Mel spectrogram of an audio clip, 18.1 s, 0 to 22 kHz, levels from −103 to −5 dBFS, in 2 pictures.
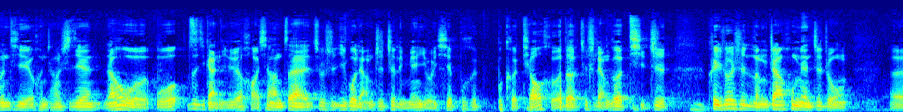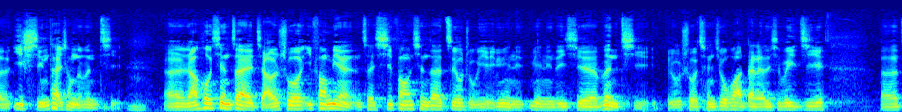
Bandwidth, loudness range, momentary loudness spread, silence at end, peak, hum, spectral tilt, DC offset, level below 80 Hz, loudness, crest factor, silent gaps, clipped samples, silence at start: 16 kHz; 4 LU; 11 LU; 0 s; -24 dBFS; none; -5 dB/octave; under 0.1%; -80 dBFS; -44 LUFS; 20 dB; none; under 0.1%; 0 s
